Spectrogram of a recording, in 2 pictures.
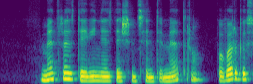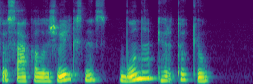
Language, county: Lithuanian, Panevėžys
